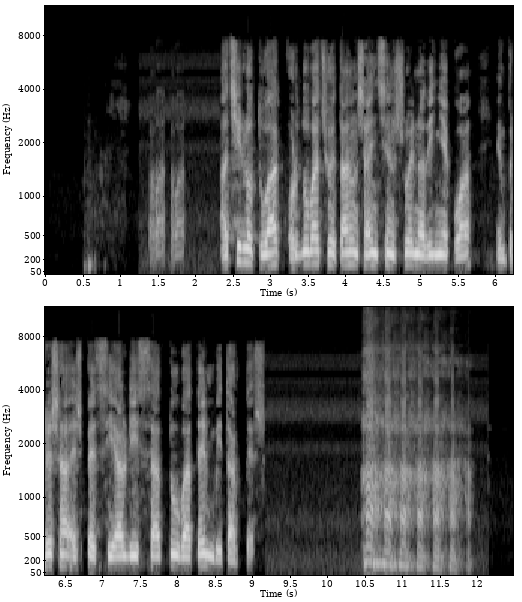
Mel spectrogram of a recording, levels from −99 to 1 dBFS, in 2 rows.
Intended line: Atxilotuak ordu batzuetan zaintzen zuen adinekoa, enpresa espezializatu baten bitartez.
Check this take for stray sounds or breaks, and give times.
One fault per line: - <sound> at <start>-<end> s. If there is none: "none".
- laugh at 1.4-1.9 s
- laugh at 10.4-12.0 s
